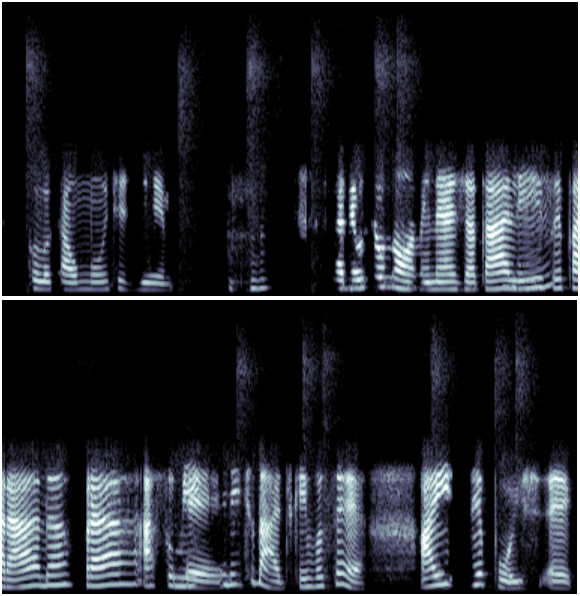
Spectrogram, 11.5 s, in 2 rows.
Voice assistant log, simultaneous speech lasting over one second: none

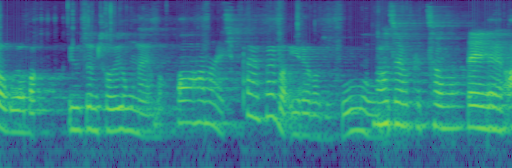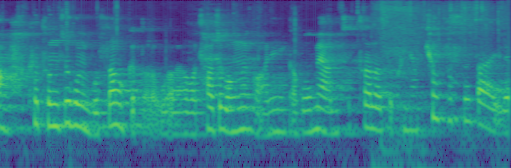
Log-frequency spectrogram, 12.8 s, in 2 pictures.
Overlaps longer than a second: none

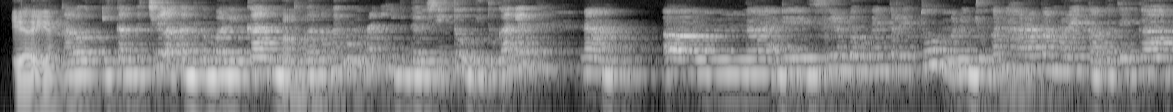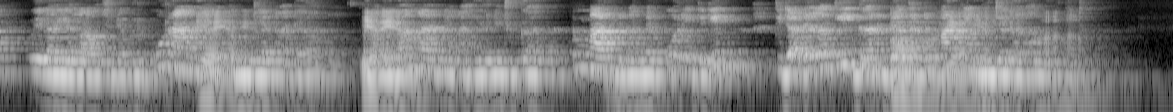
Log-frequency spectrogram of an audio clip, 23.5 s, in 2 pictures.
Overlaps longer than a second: present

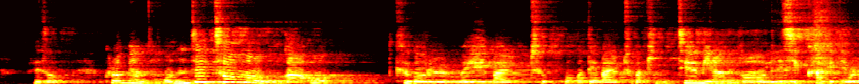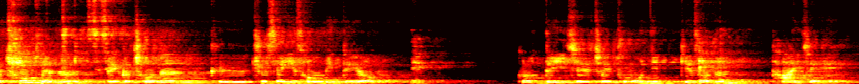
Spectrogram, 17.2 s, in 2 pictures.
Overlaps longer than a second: present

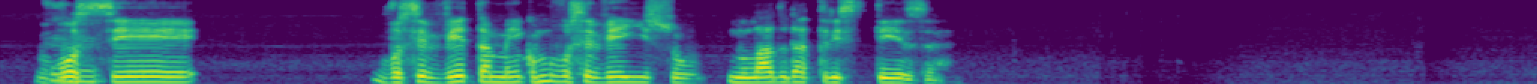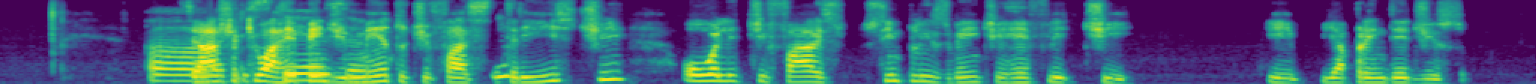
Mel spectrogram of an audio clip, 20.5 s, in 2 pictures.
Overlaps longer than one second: present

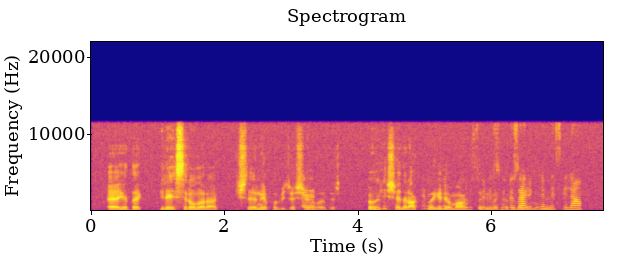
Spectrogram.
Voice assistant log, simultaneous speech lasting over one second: present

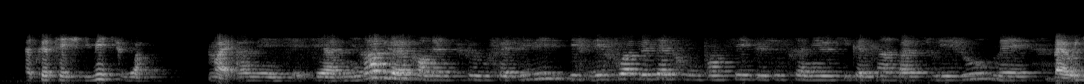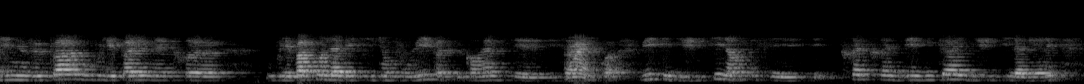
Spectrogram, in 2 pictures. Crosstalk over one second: none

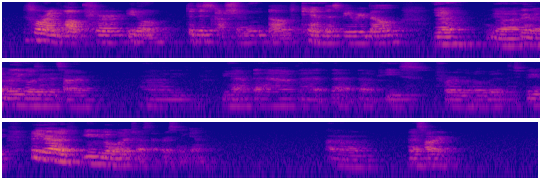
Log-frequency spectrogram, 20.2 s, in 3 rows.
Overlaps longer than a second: none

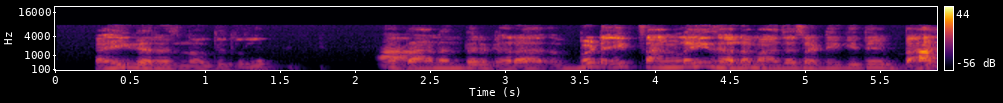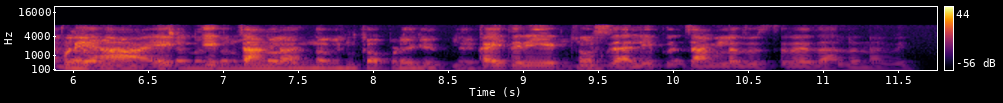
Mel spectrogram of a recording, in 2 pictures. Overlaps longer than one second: present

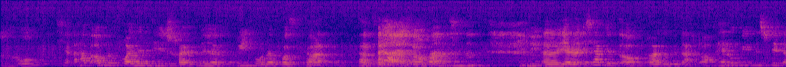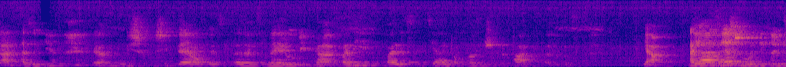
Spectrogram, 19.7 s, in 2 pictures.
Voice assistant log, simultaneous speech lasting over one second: present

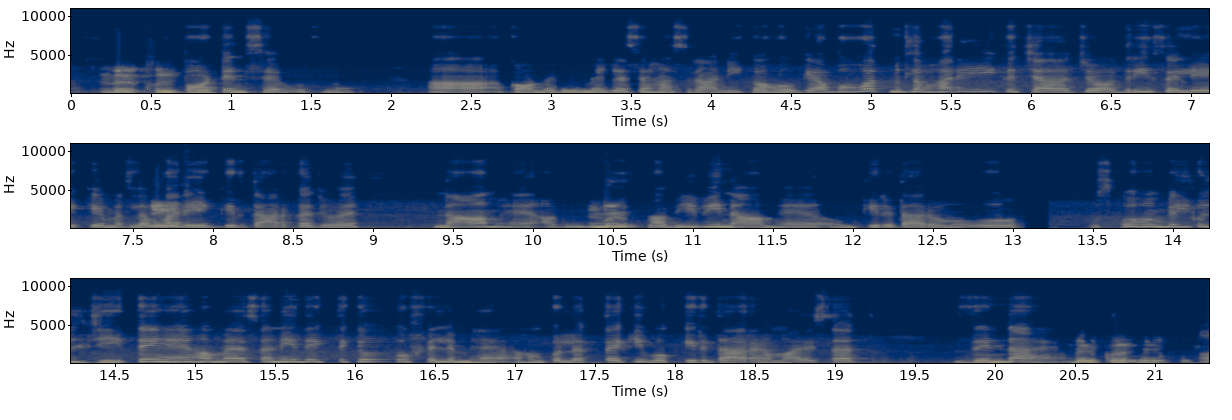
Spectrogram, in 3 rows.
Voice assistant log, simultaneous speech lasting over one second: none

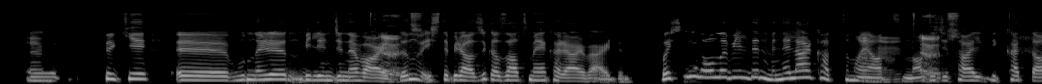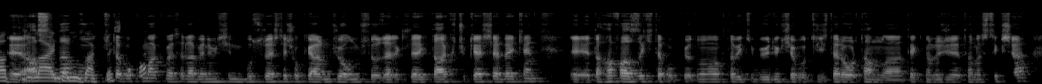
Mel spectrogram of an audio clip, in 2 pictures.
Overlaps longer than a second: present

